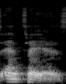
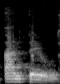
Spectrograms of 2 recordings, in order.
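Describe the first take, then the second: First: The name is pronounced the English way. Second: The name is pronounced the Spanish way. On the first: "In English" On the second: "and in Spanish"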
